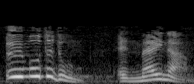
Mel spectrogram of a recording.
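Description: A man's voice: on the high side, sing-song, takes it slowly, husky, long reverb tail, highs cut off, exaggerated voice. A man preaching in a sermon, quoting the words of God calling and sending out. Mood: commanding. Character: God calling, solemn and inviting.

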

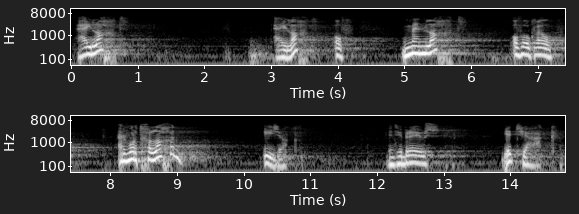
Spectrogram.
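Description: A man preaching a sermon, dramatic and swinging between soft and loud, putting direct questions to his congregation. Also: fairly high pitch, sing-song, extremely slow, pauses often. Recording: echoey hall, dull lo-fi sound.

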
